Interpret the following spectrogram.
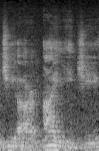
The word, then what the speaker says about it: Grieg: I read something on Grieg that he's from Norway, and this piece was basically...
